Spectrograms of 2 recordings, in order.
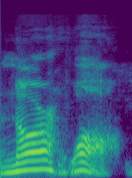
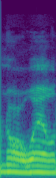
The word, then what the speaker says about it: narwhal: That was the pimp's pet, the narwhal. That's how it's. I looked up the pronunciation. That's how I got that right. Or Norwell, depending on where you're from.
